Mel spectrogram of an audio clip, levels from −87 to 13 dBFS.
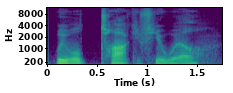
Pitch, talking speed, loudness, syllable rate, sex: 90 Hz, 205 wpm, -20 LUFS, 4.6 syllables/s, male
